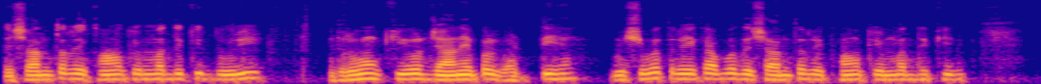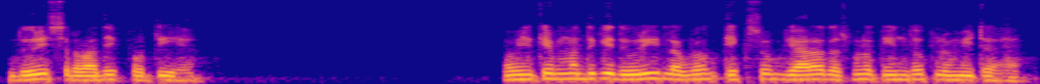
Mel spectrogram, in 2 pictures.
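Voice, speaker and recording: Higher-voiced man teaching, dull recording. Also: fairly even intonation, fast, a little hiss or hum. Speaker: geography teacher for competitive exam students. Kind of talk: scripted lesson read aloud with short explanations. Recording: dull, lo-fi, muffled sound.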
